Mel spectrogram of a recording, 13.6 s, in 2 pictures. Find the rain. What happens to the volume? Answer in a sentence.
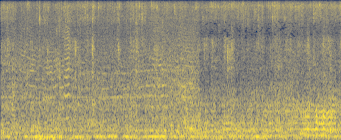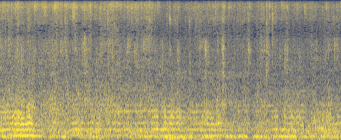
The loudness of the rain stays about the same.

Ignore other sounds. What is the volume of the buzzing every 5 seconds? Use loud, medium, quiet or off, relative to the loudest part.
medium, loud, loud.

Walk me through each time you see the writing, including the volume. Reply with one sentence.
The writing can't be heard in this clip.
